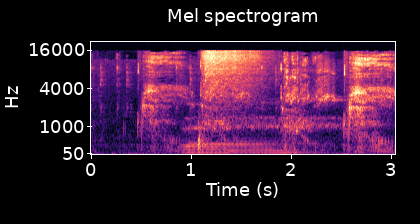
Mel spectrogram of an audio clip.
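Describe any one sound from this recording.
A zombie groans low and hoarsely.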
